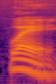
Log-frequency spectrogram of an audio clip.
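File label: "wei", pinyin voice, fourth tone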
